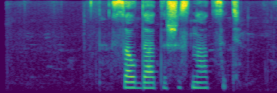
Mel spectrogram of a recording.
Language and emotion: Russian, neutral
